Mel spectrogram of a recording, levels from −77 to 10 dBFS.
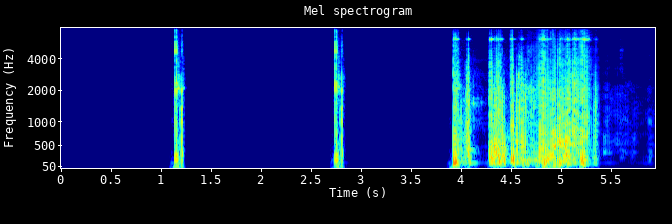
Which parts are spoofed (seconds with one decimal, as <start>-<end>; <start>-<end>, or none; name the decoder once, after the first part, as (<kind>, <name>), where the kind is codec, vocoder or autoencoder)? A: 0.0-1.1 (vocoder, BigVGAN v2); 4.6-5.9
